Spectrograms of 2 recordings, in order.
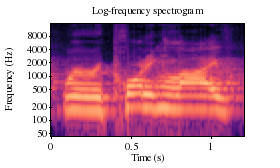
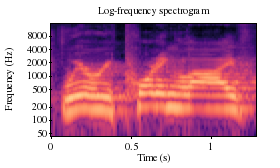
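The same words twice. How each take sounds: The two takes are said the same way.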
